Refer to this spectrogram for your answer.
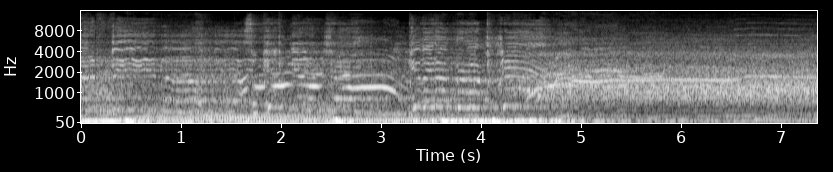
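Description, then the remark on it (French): A dense roar of a concert crowd in Antwerp, Belgium, cheering loudly and steadily, with whoops and high shouts rising over a low rumbling wash of noise throughout. “Voilà, donc une foule en délire, évidemment.”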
